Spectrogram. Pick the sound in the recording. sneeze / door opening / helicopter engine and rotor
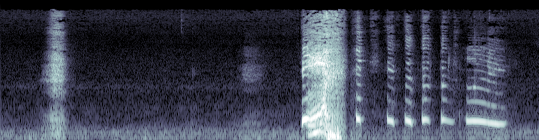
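sneeze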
